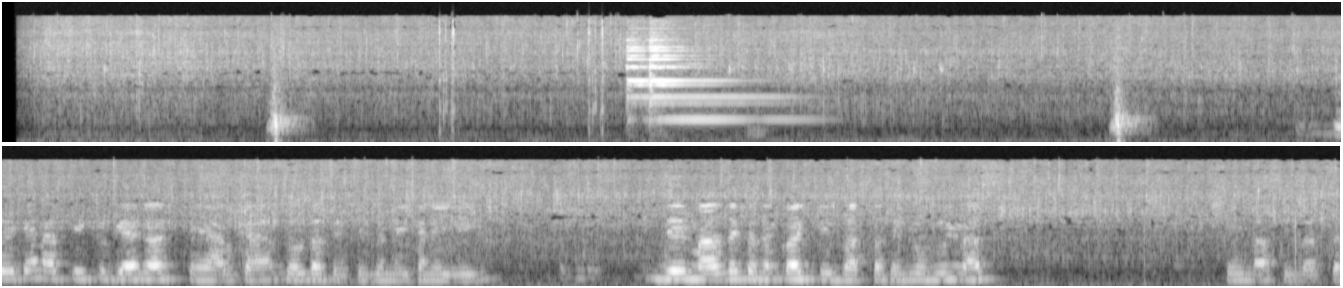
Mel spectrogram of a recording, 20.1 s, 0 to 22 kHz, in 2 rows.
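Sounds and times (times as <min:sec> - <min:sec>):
fish sizzling in a frying pan: 0:00.1 - 0:20.0
bell-like chime: 0:04.7 - 0:06.3.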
